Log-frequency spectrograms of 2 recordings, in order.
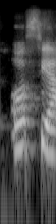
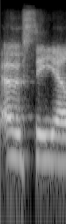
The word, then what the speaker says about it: OSSIA: Well, I've just been pronouncing it the Southern way, which is like Ossia, like see ya at the opera house, Like my mom calls it Ossia.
